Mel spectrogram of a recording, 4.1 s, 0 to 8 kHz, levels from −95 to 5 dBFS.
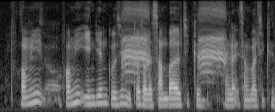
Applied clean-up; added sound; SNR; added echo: none; Bird; -1 dB; none.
